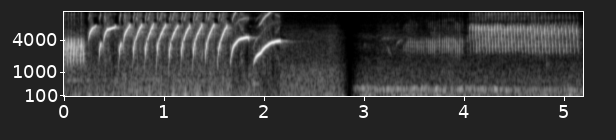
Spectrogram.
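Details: Canary song for training young canaries to sing: a quick run of about a dozen sharp, downward-sweeping whistles ending in two longer rising notes, then a gap filled with a steady high hiss.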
